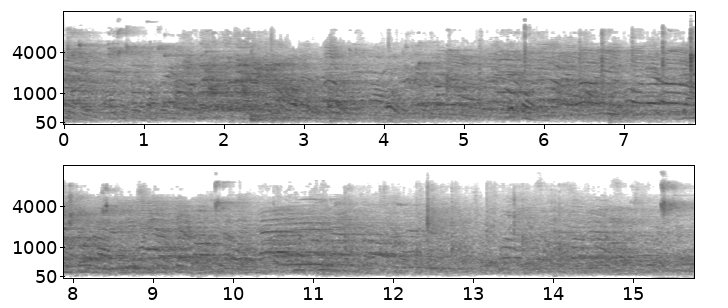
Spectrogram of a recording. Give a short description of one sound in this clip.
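Players shout to each other across the court.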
